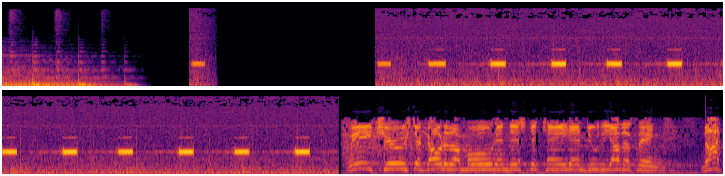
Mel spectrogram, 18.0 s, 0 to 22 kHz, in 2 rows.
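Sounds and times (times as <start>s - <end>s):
short electronic beeps: 2.4s - 2.7s, 4.7s - 13.2s
faint held tone: 4.7s - 13.2s
low hum and hiss: 4.7s - 13.2s.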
